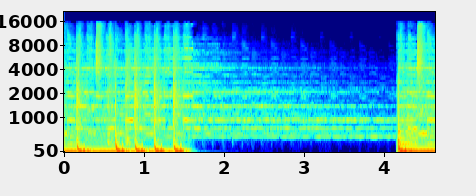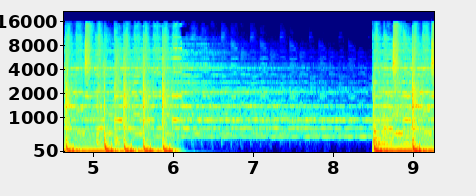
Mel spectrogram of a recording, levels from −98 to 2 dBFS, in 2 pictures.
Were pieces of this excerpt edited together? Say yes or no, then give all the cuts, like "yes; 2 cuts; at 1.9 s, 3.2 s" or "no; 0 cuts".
yes; 2 cuts; at 3.8 s, 8.3 s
